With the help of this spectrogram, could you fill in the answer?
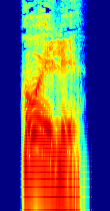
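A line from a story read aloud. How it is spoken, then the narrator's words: Hmphing. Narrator (Russian): хмыкнул Нирок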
